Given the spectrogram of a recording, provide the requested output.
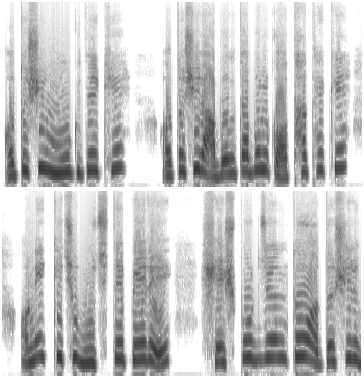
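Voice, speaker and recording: A woman reading a literary story aloud in a dramatic, expressive narrator's style. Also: high voice, no room sound. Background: music.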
